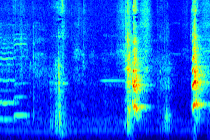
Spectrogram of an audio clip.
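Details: A female Boxer dog wanting beer: a thin, high whine at the start, then two loud, sharp barks about a second apart, with a person talking in between.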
